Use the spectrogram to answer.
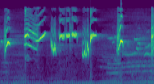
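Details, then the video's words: Oriental magpie-robin, known locally as kacer, singing to provoke a rival into an aggressive mood: sweet whistled notes, a rapid slurred trill and short buzzy chirps in separate bursts. "Suara Pancingan Kacer Agar Cepat Emosi Gacor ! Pancingan Paling Ampuh Buat Menaikan Emosi Kacer"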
